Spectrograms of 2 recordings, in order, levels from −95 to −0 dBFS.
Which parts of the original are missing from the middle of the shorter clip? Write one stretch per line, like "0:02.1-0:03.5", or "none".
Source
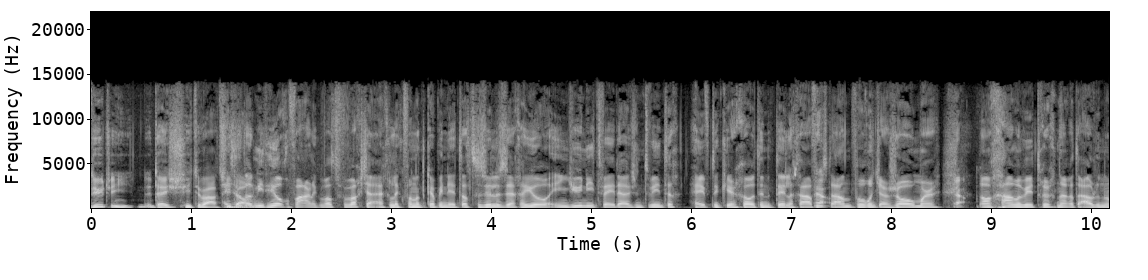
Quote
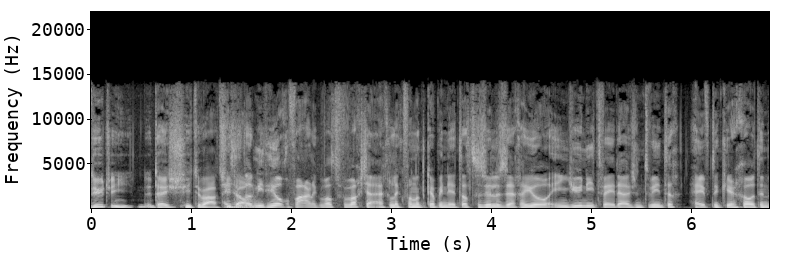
none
